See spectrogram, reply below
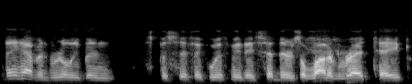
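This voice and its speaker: A dull, dry telephone recording of an American man with a fairly low voice. He speaks haltingly as a caller making a complaint, exasperated and circling back over his words. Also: little pitch movement, dry recording. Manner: halting, exasperated, repeating himself. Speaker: caller, relative of a patient. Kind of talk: phone conversation, complaint.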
